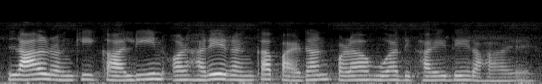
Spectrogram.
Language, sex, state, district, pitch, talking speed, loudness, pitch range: Hindi, female, Uttar Pradesh, Lalitpur, 205 Hz, 165 wpm, -18 LUFS, 195-225 Hz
